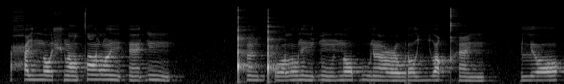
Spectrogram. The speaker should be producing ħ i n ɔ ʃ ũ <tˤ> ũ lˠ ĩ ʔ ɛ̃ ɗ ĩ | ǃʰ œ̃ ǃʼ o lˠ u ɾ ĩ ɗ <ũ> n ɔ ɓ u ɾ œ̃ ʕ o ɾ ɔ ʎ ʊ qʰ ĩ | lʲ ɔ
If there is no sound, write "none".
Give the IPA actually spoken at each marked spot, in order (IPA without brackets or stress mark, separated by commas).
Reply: tˤ, ũ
